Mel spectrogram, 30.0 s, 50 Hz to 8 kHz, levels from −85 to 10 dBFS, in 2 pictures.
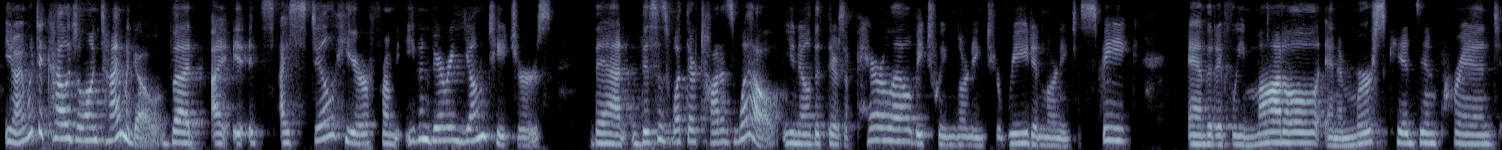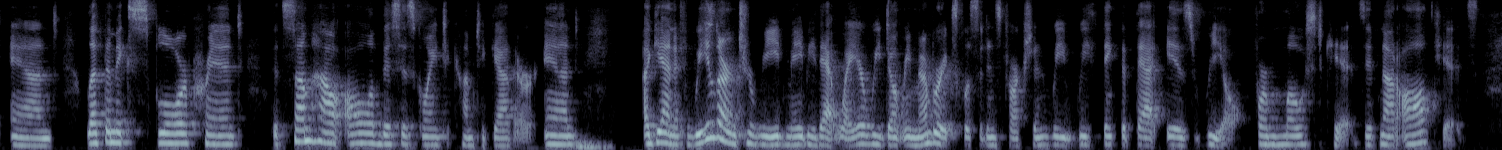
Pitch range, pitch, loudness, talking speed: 160-210 Hz, 185 Hz, -25 LUFS, 195 wpm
